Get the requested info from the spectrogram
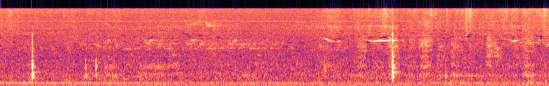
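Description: Quiet field ambience with a few faint bird chirps and two sharp clicks, the louder one near the end.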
